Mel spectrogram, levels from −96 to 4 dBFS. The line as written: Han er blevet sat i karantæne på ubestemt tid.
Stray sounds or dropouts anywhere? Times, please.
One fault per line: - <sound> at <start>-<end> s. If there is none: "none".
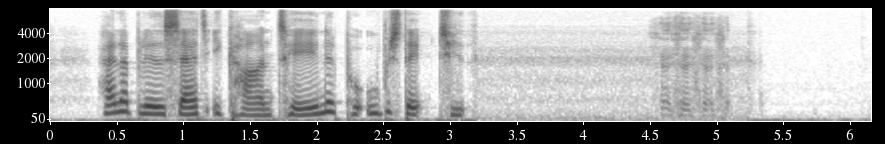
- laugh at 4.5-5.1 s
